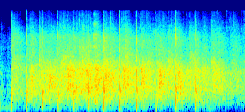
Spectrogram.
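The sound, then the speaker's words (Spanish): A crowd breaks into steady applause for the Lord during a sermon, a dense wash of clapping with a few sharp, evenly spaced claps standing out in a regular beat, sustained for several seconds at a fairly loud level. “Dele un aplauso, Señor.”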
